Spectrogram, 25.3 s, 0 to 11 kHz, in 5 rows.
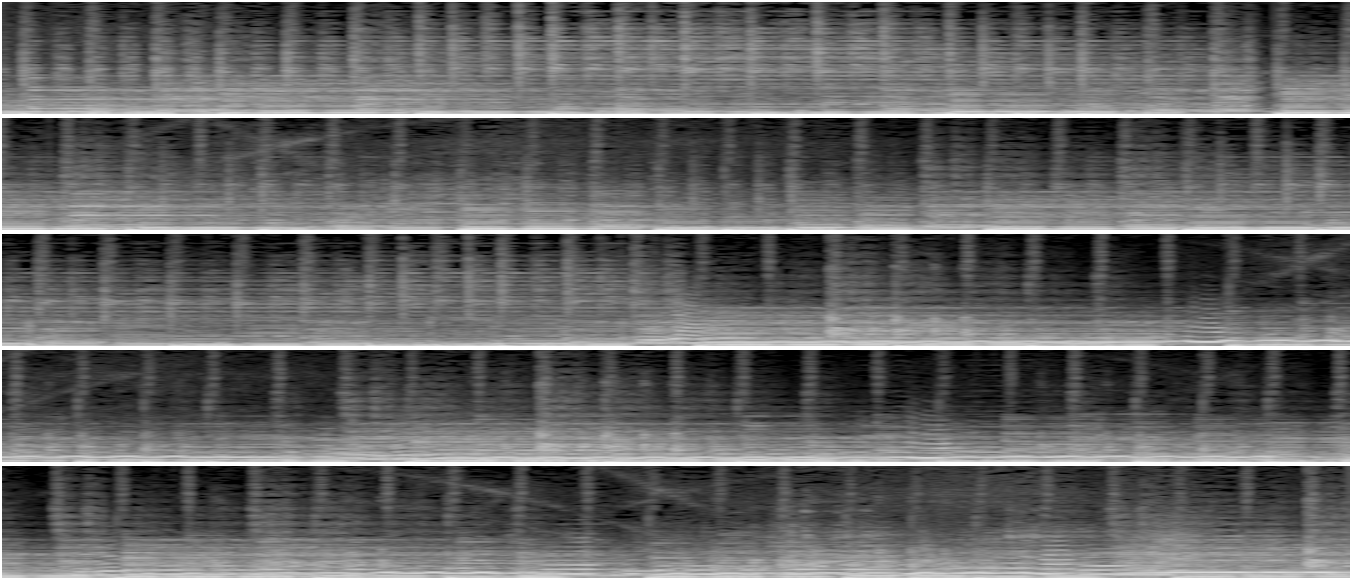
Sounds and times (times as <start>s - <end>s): Theremin: 0.0s - 25.2s.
